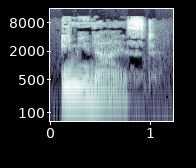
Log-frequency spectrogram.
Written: immunized

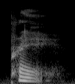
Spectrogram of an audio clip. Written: pray

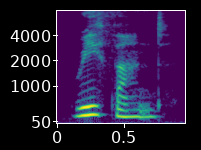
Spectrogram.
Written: refund

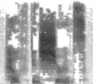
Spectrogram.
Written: health insurance

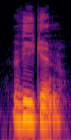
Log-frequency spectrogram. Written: vegan

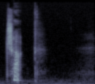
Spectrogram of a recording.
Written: truck

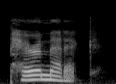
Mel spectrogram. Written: paramedic

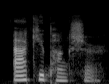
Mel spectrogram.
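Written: acupuncture

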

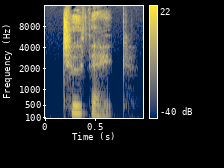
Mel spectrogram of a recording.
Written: toothache

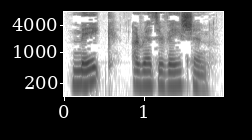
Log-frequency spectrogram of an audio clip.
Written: make a reservation

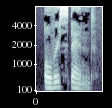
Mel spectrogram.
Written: overspend

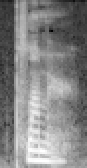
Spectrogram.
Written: plumber

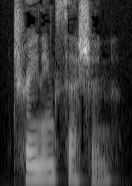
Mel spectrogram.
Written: training session

